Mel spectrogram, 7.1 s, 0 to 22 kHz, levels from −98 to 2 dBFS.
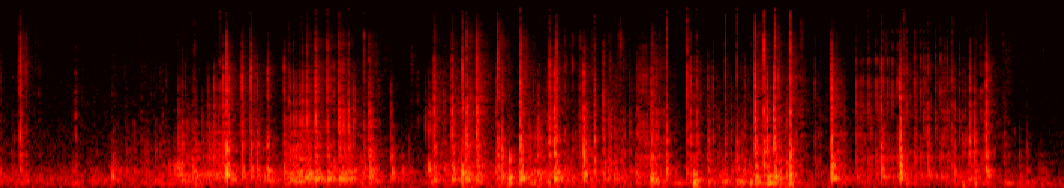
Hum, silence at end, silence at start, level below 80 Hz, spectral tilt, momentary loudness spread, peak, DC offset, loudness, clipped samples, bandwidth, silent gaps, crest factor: none; 0 s; 0 s; -70 dBFS; -5 dB/octave; 14 LU; -22 dBFS; under 0.1%; -49 LUFS; under 0.1%; 17 kHz; none; 28 dB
